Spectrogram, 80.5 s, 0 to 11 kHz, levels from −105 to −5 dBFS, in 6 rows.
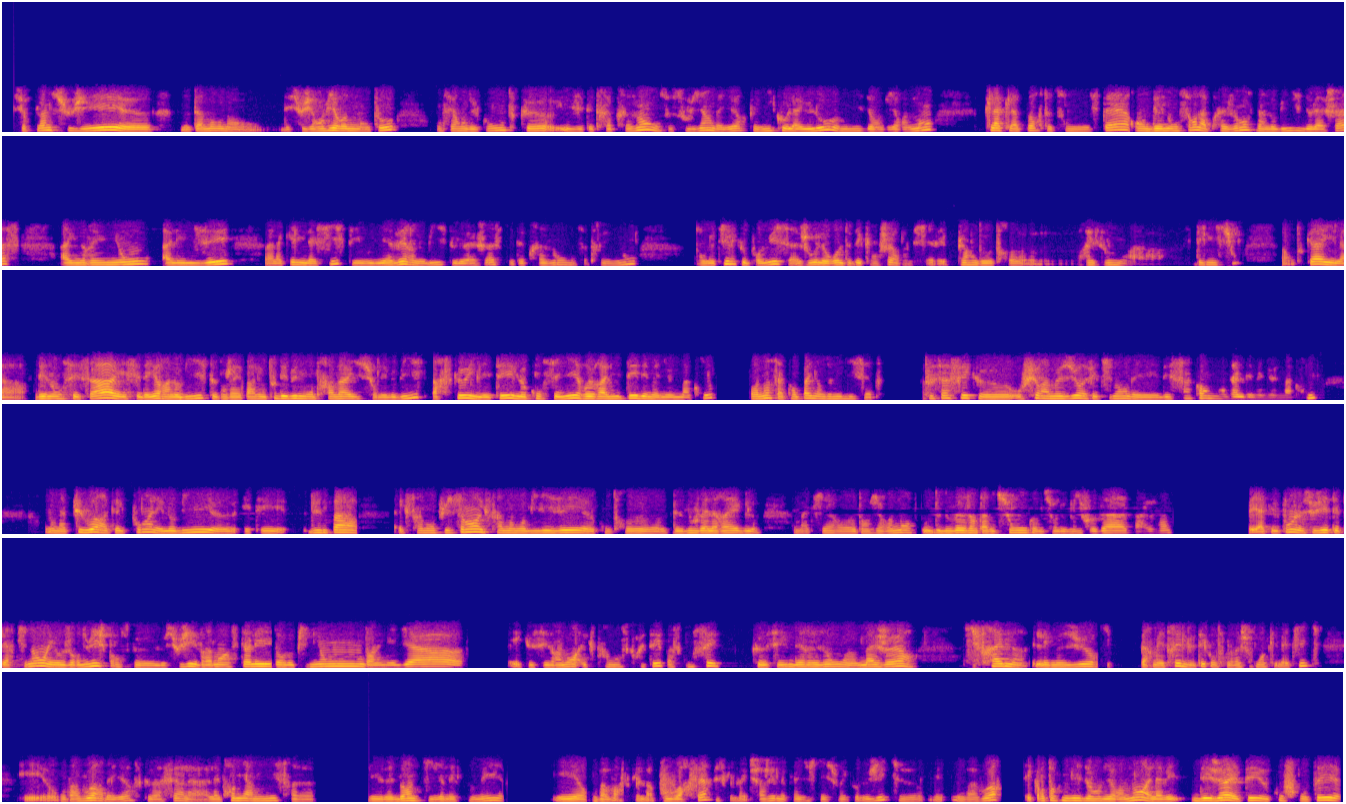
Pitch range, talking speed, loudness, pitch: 150-190 Hz, 210 wpm, -27 LUFS, 165 Hz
